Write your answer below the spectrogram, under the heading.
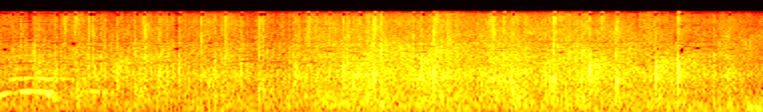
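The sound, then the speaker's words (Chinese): Audience applause at a crosstalk comedy show, dense and steady clapping from a large crowd that holds an even, loud level for about four seconds without a break. “掌声有请”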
